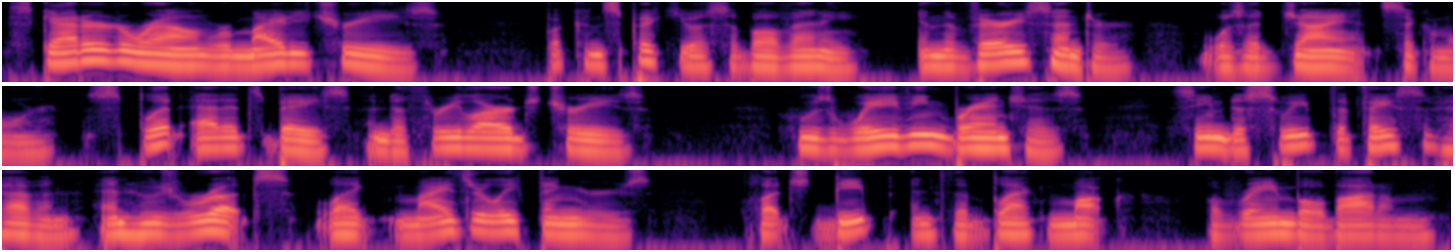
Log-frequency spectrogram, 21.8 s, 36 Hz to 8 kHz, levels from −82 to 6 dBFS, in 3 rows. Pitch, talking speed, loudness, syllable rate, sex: 110 Hz, 140 wpm, -22 LUFS, 4.3 syllables/s, male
